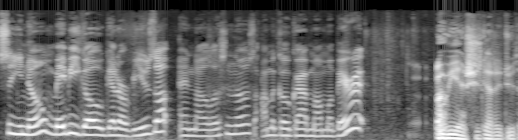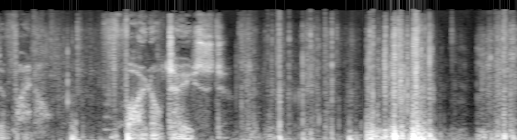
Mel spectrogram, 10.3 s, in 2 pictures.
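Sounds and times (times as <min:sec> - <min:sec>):
speech: 0:00.0 - 0:08.0
chip bag crinkling: 0:07.5 - 0:10.3.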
